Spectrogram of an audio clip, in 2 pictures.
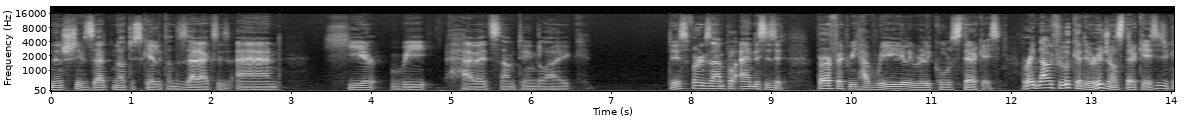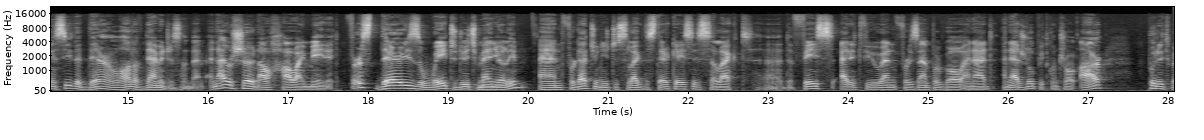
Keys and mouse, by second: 8.2 click, 9.0 Tab, 9.6 click, 10.5 shift+click, 11.3 click, 13.9 shift+middle click, 14.5 middle click, 17.7 middle click, 18.5 shift+middle click, 19.0 click, 20.5 click, 21.1 Tab, 24.8 ctrl+r.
